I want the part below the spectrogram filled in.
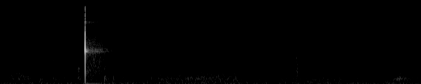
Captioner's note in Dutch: klakt met stokjes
